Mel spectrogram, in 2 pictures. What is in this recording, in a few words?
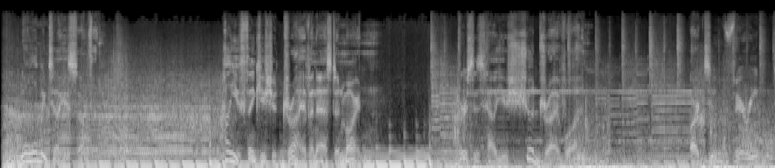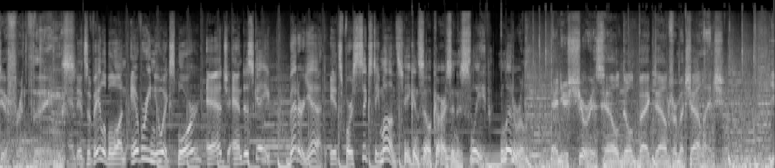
car spots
